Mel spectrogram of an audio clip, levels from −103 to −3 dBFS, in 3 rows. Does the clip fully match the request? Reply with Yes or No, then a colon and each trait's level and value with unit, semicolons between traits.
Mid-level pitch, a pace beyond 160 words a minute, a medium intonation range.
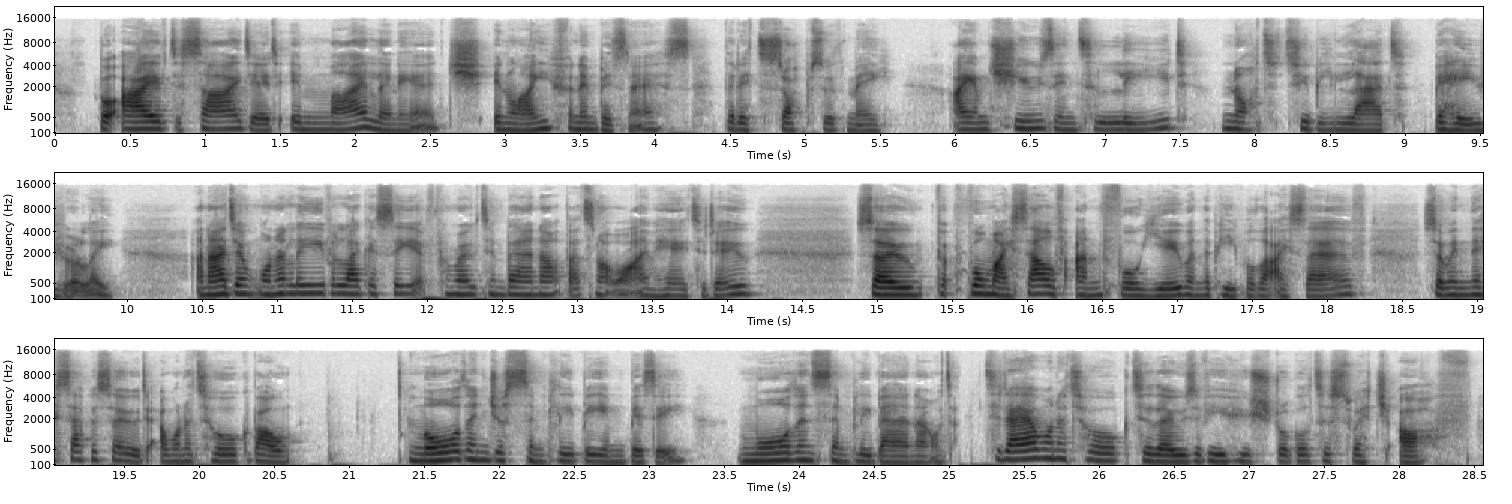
Yes: medium, 180 Hz; average, 190 wpm; average, 3.0 semitones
